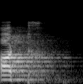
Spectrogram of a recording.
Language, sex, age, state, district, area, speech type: Punjabi, female, 45-60, Punjab, Fatehgarh Sahib, rural, read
